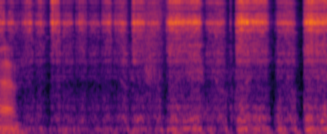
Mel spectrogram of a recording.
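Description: Hand saw blade rasping through wood as the edges of the blade clear material, a close series of rough scraping strokes with short pauses between them.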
